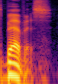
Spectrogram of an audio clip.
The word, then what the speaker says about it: Beavis: And not included in their pronunciation was their top player, B-E-V-I-S. How would you pronounce B-E-V-I-S? I went with Beavis. There's a Lauren Beavis on the South Florida softball team. It's Bevis. We had it right for the second half.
